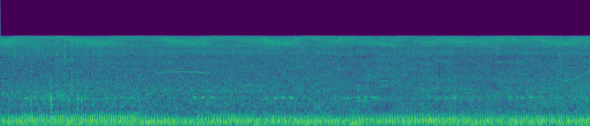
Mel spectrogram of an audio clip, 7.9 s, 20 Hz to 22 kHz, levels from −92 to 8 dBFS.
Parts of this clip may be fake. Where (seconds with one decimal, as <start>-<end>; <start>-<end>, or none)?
4.5-6.9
